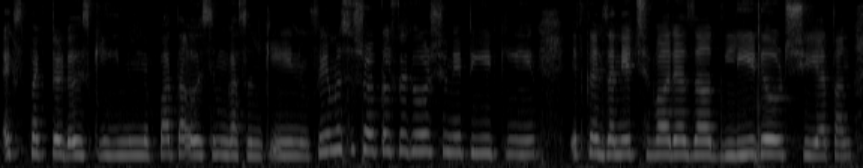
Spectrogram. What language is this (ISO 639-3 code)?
kas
